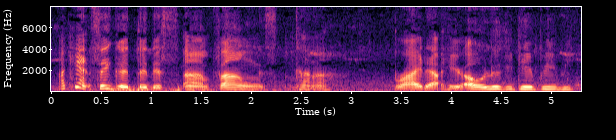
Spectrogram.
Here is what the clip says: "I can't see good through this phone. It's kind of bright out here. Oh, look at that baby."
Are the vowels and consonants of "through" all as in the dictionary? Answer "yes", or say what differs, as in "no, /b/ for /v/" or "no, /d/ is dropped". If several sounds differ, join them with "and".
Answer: no, /ɹ/ is dropped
